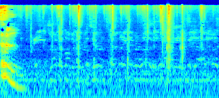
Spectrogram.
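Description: A tarot deck being shuffled and handled by hand, giving a string of irregular light card clicks and snaps. A brief bit of voice comes right at the start.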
